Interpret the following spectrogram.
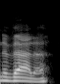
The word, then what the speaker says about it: Nevada: Number Nuts band, but and Nevada, Missouri instead of Nevada.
